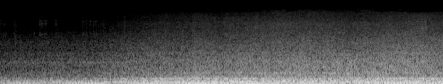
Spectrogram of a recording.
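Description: Boat engine running, with wind and water noise. It fades up over the first two seconds, then holds steady.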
